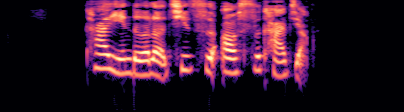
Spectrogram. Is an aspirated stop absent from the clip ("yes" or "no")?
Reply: no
